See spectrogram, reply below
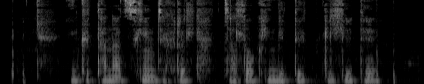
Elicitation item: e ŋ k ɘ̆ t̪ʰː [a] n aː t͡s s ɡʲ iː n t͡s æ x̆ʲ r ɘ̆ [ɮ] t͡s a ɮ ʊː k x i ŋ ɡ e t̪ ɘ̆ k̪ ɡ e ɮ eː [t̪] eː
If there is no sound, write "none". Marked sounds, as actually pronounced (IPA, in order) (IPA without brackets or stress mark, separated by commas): a, ɮ, t̪ʰ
